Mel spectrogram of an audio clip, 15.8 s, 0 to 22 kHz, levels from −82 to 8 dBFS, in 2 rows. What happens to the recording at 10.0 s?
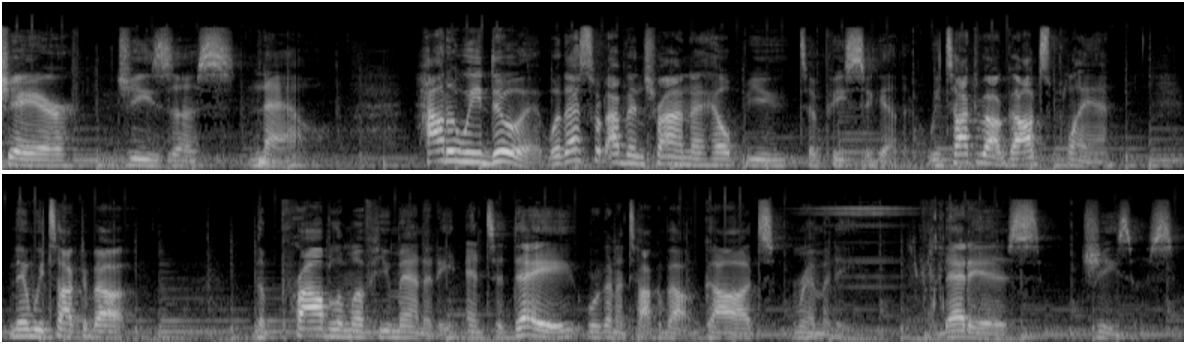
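At 10.0 s the resampler restarted on every block, as it does throughout. Each 100 ms block was converted separately, leaving edge errors. They tick at 10 Hz.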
